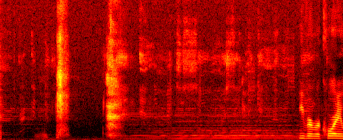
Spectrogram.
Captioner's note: chuckles quietly; gentle music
